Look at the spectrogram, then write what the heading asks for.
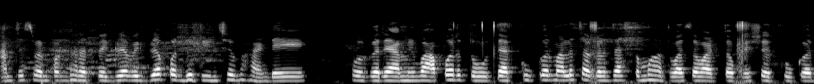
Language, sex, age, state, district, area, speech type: Marathi, female, 18-30, Maharashtra, Thane, urban, spontaneous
